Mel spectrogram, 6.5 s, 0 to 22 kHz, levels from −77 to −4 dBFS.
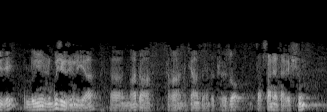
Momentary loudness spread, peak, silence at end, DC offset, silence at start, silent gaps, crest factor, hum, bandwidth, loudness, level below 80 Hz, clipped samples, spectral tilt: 12 LU; -12 dBFS; 0 s; under 0.1%; 0 s; none; 16 dB; none; 5.2 kHz; -28 LUFS; -56 dBFS; under 0.1%; -5 dB/octave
